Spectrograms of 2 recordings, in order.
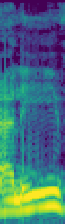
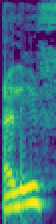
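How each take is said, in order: First: The word is said slowly and drawn out. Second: The word is said quickly and short. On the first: The speaker calls it wrong. "এভাবে টেনে পড়ে থাকি, এভাবে টেনে পড়া যাবে না।" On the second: The speaker calls it right. "আলিফ হরফকে তাড়াতাড়ি করে উচ্চারণ করব।"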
